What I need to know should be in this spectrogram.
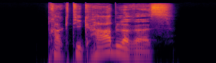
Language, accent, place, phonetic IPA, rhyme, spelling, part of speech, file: German, Germany, Berlin, [pʁaktiˈkaːbləʁəs], -aːbləʁəs, praktikableres, adjective, De-praktikableres.ogg
- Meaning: strong/mixed nominative/accusative neuter singular comparative degree of praktikabel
